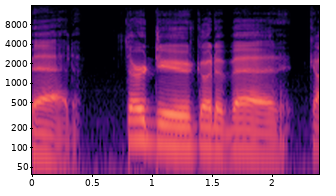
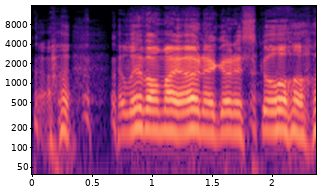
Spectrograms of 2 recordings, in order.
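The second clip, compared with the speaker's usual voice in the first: high, loud, slowed mock protest; hammed-up insistence; mock indignant protest; 9 semitones higher, 11 dB louder than usual. Teen insisting to doubters he has a job, high and loud. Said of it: "You're like".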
